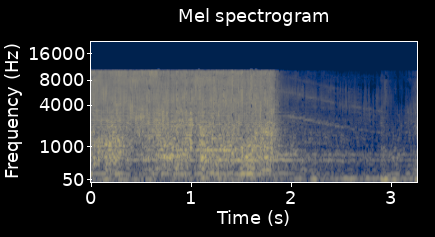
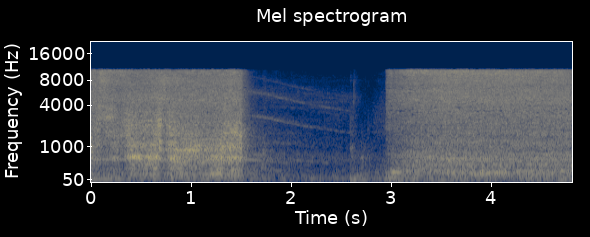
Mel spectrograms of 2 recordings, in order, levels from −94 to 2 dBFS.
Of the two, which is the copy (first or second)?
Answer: first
